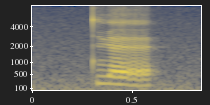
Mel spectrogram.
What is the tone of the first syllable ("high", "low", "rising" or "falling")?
low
